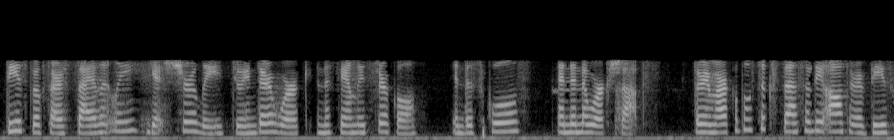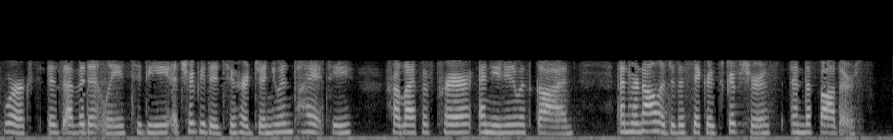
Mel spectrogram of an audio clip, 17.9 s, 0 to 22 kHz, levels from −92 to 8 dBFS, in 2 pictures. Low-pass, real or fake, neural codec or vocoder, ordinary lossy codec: 3.6 kHz; fake; vocoder, 44.1 kHz, 128 mel bands, Pupu-Vocoder; AAC, 24 kbps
